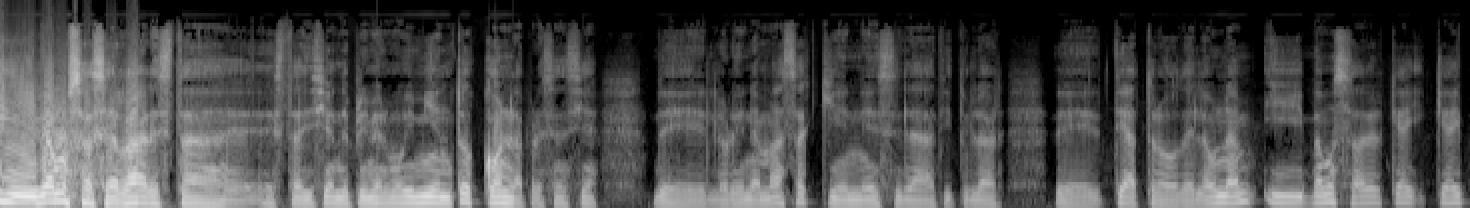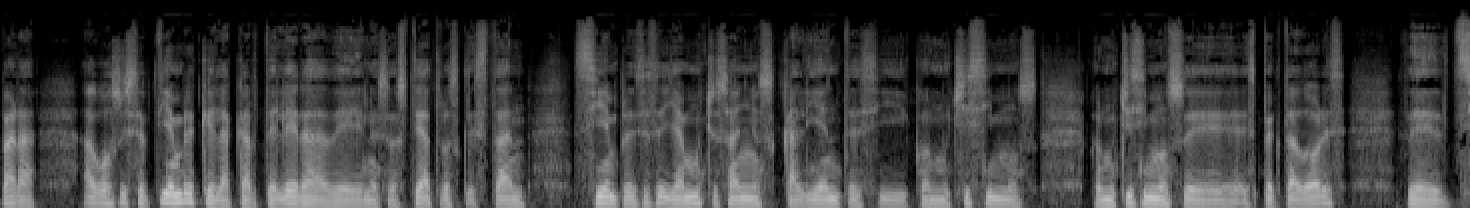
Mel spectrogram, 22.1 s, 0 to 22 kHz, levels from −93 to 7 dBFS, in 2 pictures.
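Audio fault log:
0.00–1.03 s, microphone overload: the opening sound is harsh and crackly, with peaks pushed about 12 dB past full scale and roughly a third of samples flattened. The input volume was likely set too high, so the converter cut off every loud waveform top.
1.02 s, microphone volume stepped down: sound and background drop together by about 9 dB in a single step, right as the distortion ends, as if software lowered the input level in response.
3.70–3.72 s, microphone overload: a brief crackle just before "la presencia de", peaks about 1 dB over the limit with a few percent of samples squared off, so only the tips are cut.
3.84 s, microphone volume stepped down: a further sudden drop of about 6 dB in overall level just before "la presencia de", once more following a clipped peak.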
